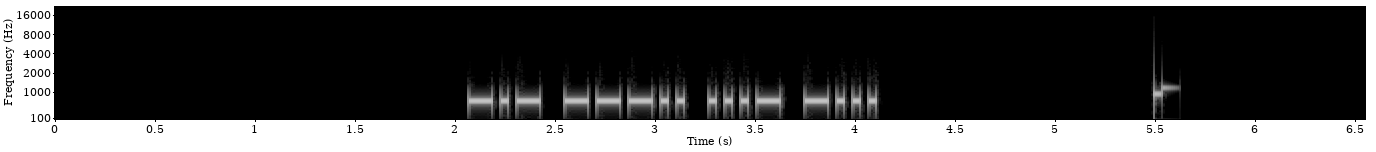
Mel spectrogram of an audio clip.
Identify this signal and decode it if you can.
Morse code, heard as a keyed tone, about 27 wpm, 700 Hz. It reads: K8VB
